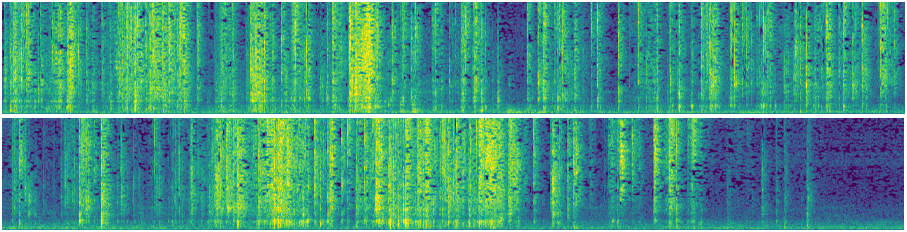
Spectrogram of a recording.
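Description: Thin plastic packaging bags crinkling and crackling in irregular bursts as they are handled and opened and a phone case is slid out. The crackling stops near the end.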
